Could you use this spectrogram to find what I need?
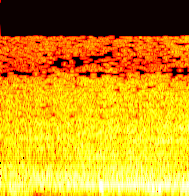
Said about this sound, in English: It's like rush hour here. There's more cars going by. Is that a fact? Well, we're giving you the live update from the Stony Brook campus here.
